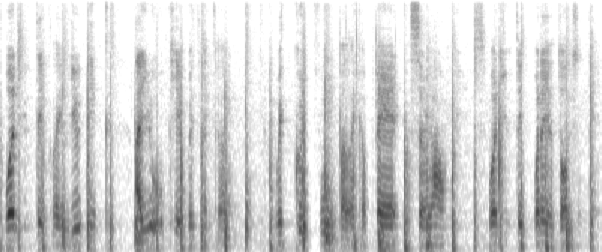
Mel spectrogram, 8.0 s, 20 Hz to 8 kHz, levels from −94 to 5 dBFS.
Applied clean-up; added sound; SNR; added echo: neural mask model RNNoise.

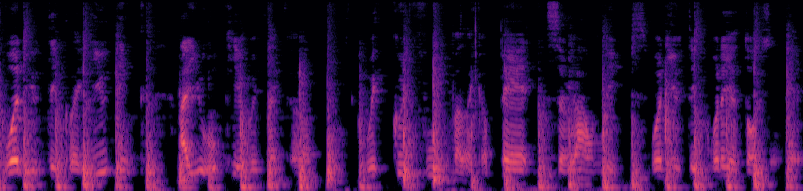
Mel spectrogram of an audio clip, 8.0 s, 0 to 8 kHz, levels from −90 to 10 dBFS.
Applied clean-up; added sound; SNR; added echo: classical method Wiener filter.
